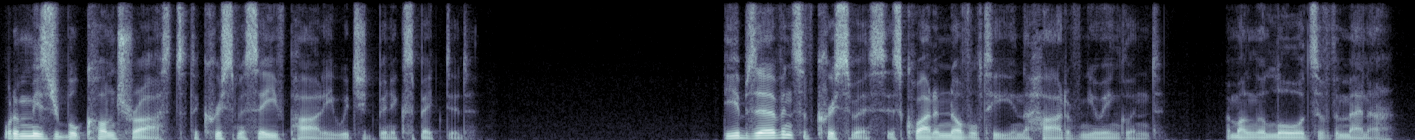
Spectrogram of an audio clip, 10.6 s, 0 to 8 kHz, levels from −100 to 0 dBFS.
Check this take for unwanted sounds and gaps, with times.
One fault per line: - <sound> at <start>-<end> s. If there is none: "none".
none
